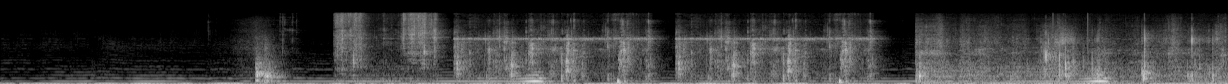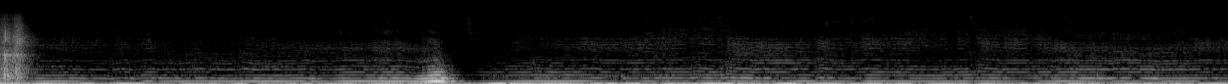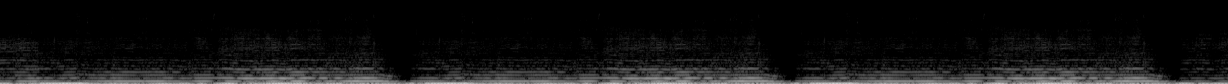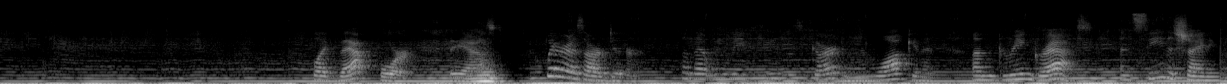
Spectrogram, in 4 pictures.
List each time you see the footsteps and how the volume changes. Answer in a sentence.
The footsteps can be heard from 2.4 to 12.6 s, at a steady volume.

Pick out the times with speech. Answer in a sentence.
The speech can be heard from 40.0 to 49.0 s.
